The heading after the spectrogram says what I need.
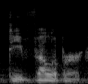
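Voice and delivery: "developer" with the accent on "vel"; stress on second syllable. Shown as a demonstration. Teacher showing where the accent is, "developer" stressed on its second syllable. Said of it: "over the second syllable".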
